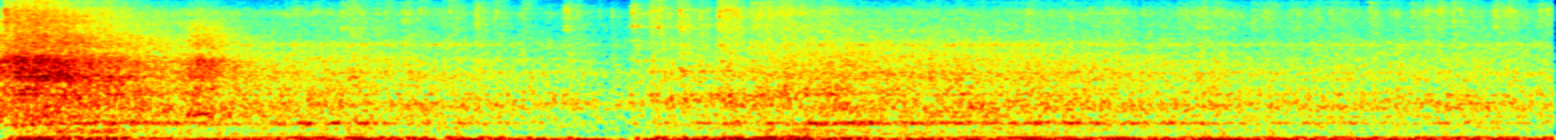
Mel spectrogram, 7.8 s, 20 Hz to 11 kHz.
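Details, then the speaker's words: 1963 Maserati Sebring 3500 GTI with Lucas fuel injection, started after draining fuel-diluted oil and fitting fresh oil and filter: steady even low rumble, no misses, knocks or ticks; immediate oil pressure, no smoke; engine healthy. "Oil pressure is immediate and no smoke, which means the engine is healthy."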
